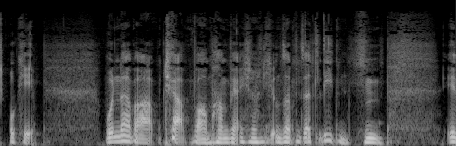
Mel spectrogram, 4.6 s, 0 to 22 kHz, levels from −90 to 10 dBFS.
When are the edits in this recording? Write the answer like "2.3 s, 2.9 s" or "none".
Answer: 2.9 s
